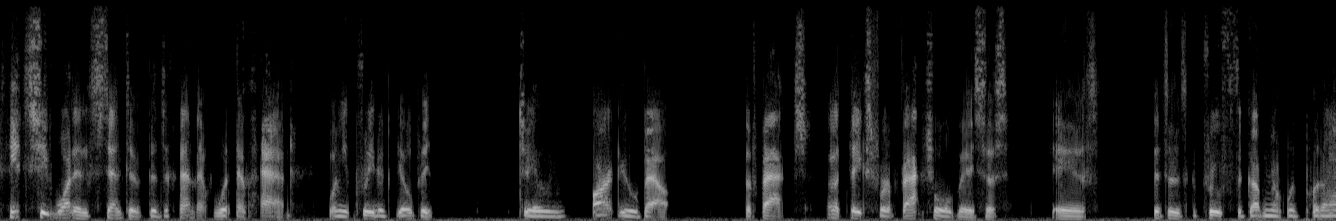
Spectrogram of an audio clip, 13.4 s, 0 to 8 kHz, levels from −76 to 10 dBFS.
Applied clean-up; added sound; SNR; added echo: neural diffusion model UNIVERSE++.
